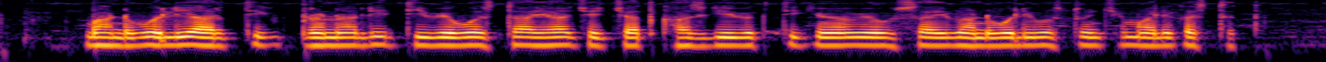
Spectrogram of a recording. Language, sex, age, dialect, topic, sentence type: Marathi, male, 25-30, Southern Konkan, banking, statement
